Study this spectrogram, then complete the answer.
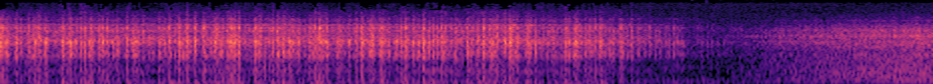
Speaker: the water in the throat where the pressure is lowest begins to boil small bubbles are formed these are cavities filled with cold steam and other gases diffuse from the liquid the noise is generated by the collapse of these bubbles as they move into the higher pressure in the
